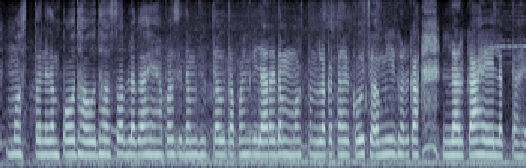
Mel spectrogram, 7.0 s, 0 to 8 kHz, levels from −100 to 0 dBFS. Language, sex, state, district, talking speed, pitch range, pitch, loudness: Hindi, female, Chhattisgarh, Balrampur, 265 wpm, 250-255 Hz, 255 Hz, -23 LUFS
